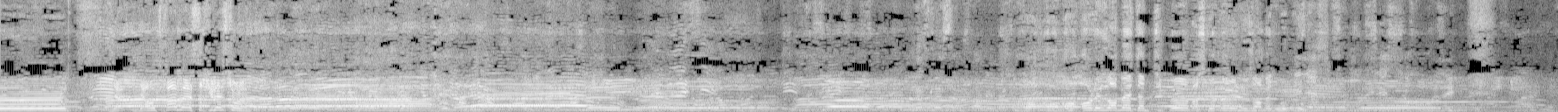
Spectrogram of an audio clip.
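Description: A man talks with animation right beside the microphone.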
